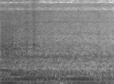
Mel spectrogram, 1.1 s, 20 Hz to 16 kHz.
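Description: A Ford 5.0L V8 with a Quadrajet carburetor revs steadily and loudly with a low, continuous engine drone, close and alone, holding a fairly even pitch through a brief stretch.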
